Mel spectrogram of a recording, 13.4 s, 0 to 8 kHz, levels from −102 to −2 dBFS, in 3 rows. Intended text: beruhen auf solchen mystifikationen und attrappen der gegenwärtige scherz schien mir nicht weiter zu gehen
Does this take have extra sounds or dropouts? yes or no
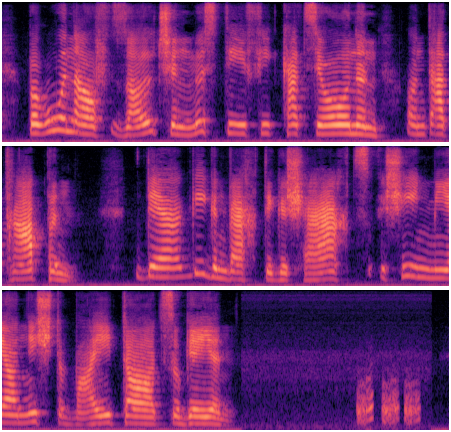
yes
